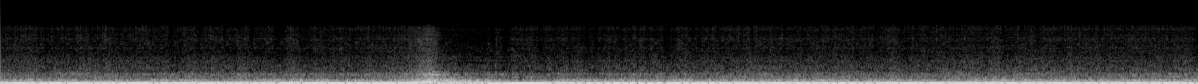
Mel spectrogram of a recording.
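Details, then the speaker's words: Red Chevy S10 V8 after MSD box ignition timing was retuned to cure a hesitation, not yet perfect: deep, even idle rumble with a steady beat, no stumble or miss. "I mean it's running good right now if I'm going to leave it alone I'm gonna leave it at that"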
